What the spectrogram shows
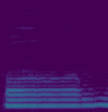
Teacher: आपका प्लुत स्वर जिनको बोलते समय, जिनका उच्चारण करते समय 3 गुना समय लगता है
